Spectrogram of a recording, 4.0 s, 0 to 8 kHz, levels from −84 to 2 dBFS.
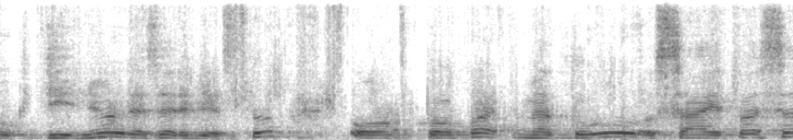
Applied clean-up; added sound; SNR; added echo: neural separator model SepFormer DNS4.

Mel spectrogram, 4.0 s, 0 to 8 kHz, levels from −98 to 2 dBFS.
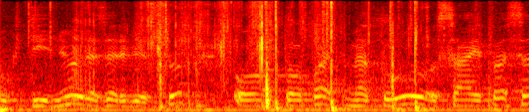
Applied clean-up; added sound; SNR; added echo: none; Chink, clink / Domestic sounds, home sounds; -1 dB; reverberation time 0.7 s.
